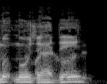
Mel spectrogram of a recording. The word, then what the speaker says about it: Mujahideen: M- Mujahideen.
